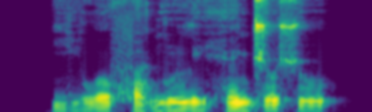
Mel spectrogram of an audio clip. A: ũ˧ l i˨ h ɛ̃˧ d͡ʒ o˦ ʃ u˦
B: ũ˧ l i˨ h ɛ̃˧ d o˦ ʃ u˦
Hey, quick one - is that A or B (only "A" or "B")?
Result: A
